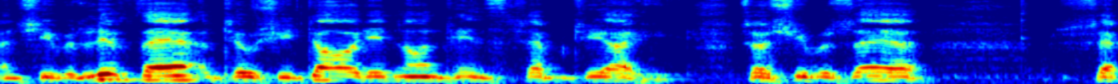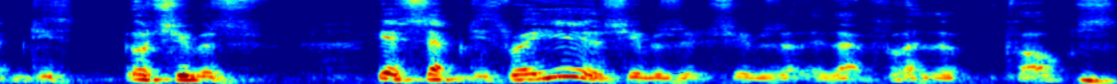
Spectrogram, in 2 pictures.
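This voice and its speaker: A man with a rural Hertfordshire accent speaks at a moderate pace in a fairly high, somewhat breathy voice with lively intonation. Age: 80s+. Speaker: local elder recalling pub life. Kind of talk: oral history interview. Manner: halting with false starts.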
